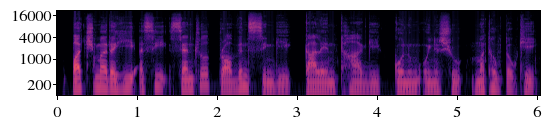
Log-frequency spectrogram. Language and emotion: Manipuri, neutral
